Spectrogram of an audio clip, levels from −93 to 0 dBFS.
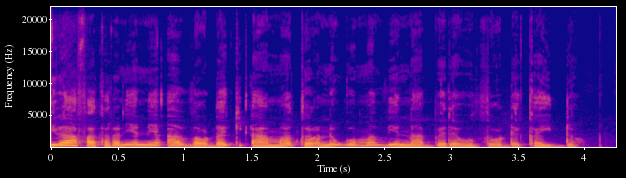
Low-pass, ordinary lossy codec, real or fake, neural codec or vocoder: none; none; real; none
